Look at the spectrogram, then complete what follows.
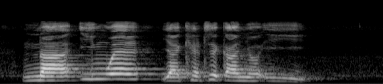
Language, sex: Venda, male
